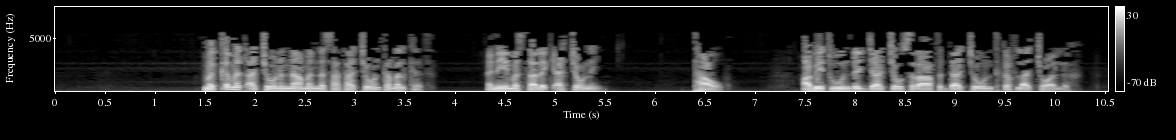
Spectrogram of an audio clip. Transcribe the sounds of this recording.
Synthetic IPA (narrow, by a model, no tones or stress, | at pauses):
məkʼːəmət̪ʼat͡ʃːɛwnɨnːamənːəsat̪ʰat͡ʃːɛwnt̪ʰəməlkʰət̪ | ʔɨne̞məsːaləkʼjat͡ʃːɛwnə̰ɲː | t̪ʰa̰w | ʔaβe̞t̪ʰuɨnd̪əɨd͡ʒːat͡ʃːɛwsɨɾafɨd̪ːat͡ʃːɛwnt̪ʰɨ̥kʰəflat͡ʃːɛwa̰lːə̰h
